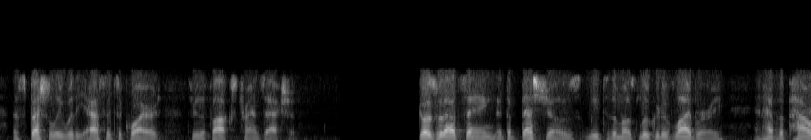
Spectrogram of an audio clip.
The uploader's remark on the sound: Q1 FY2023 Earnings Conference Call.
